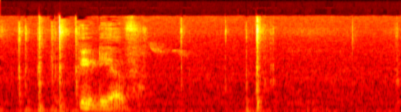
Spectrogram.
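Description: Typing on a laptop keyboard: a quick burst of key clicks followed by sparser, isolated taps, close and crisp, with someone speaking briefly over the first keystrokes.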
